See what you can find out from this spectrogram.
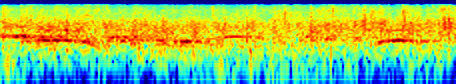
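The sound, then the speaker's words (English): An audience applauds a speaker's entrance with dense, steady clapping that stays loud and even from start to finish, with no pauses or swells. “So why don't we give Robert a great hand and welcome as he comes.”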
